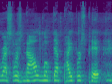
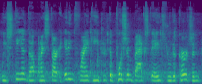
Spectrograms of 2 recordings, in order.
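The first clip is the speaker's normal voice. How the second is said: usual speaking voice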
